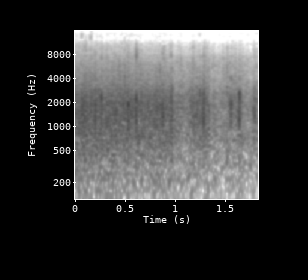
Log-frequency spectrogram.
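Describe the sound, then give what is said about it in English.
An audience applauds a question, a dense wash of many hands clapping at a fairly even level for a couple of seconds with no voices over it. “It's very rare that a question gets applause.”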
